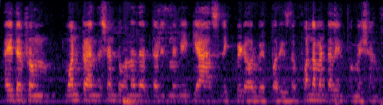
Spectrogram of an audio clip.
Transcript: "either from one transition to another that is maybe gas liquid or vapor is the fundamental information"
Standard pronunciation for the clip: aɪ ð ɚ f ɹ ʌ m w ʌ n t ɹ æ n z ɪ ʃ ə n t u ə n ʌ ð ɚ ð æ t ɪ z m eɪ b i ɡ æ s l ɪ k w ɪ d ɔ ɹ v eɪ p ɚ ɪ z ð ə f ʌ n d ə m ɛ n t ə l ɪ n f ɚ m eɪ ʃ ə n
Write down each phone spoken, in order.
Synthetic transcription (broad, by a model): aɪ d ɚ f ɹ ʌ m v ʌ n t ɹ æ n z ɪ ʃ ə n t u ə n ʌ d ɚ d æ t ɪ z m eɪ b i ɡ æ s l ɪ k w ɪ d ɔ ɹ v eɪ p ɚ ɪ z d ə f ʌ n d ə m ɛ n t ə l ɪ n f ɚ m eɪ ʃ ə n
